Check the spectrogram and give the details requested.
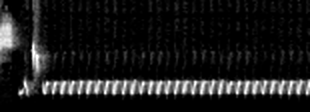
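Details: Sikatan londo flycatcher tutor song for training songbirds: after a brief high slurred note, a rapid, steady rattle of bright mid-high chips runs without pause for about three seconds, evenly spaced and loud.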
